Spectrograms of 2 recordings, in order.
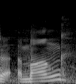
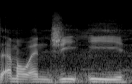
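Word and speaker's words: Monge: It is, I believe it's pronounced Mong. I think it's the roster given, the handwriting not perfectly clear. I'd been saying Monroe, but I believe it is M-O-N-G-E, which would be Mong.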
